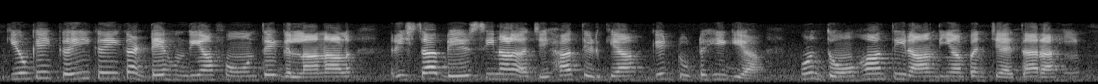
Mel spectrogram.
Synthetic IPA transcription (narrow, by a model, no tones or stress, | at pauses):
kjũːkeːkəiːkəiːkəɳʈẽːɦʊnd̪ɪjãːpʰoːnt̪eːɡəlːãːnaːl | ɾɪʃt̪aːbeːɾsiːnaːlət͡ʃeːɦaːt̪ɪɽkɪjaːkeʈʊʈɦiːɡɪjaː | ɦʊɽd̪oːɦãːt̪iːɾãːd̪ɪjãːpəɲt͡ʃɛːɪt̪ãːɾaːɦĩː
